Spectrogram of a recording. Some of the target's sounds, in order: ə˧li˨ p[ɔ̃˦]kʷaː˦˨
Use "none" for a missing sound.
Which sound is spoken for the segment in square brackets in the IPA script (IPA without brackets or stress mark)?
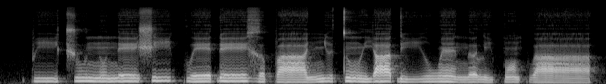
ɔ̃˦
